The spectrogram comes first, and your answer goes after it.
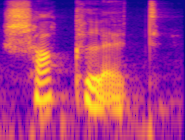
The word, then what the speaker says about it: chocolate: เขือด Chocolate ช๊อค เกิด เรา จะ ไม่ อ่าน ว่า ชอบ โก แล้ว แต่ นัก เรียน เรา จะ เอา ชอบ คืน ช็อกโกแลต อย่าง นี้ สั้น ๆ เร็ว ๆ ช็อกโกแลต อ่ะ ต่อ มา สี แดง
